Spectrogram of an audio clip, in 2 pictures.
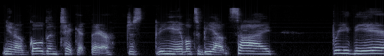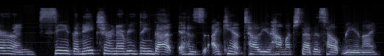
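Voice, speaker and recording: A somewhat low, steady-toned woman speaks a little slowly as an interview guest and support group leader. Casual and talkative, she has a faint slur and laughs readily; the audio is low quality with no echo.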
